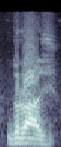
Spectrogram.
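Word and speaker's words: garage: एक सेकेंड, ये हो गया गराज, गराज। एक होता है दोस्तों गराज, गराज, ठीक है, उसका भी इसी प्रकार से प्रोनाउंसिएशन रहता है, रे ए बड़ा आ गया,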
